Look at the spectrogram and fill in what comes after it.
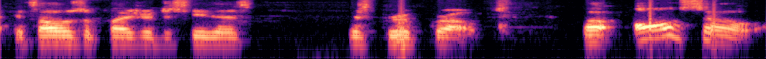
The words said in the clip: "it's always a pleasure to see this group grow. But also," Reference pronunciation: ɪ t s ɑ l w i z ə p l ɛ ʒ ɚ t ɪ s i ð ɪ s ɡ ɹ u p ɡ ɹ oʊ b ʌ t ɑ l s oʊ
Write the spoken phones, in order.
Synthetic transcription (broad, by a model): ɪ t s ɑ l w i z ə p l ɛ ʒ ɚ t ɪ s i ð ɪ s ɡ ɹ u p ɡ ɹ oʊ b ʌ t ɑ l s oʊ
